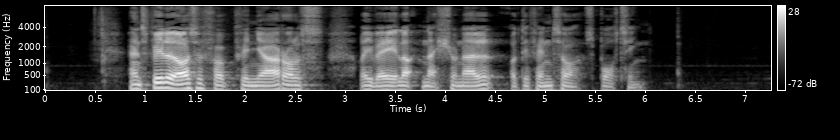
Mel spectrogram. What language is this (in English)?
Danish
